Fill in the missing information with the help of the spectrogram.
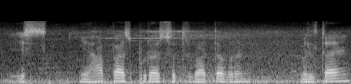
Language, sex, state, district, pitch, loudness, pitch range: Hindi, male, Bihar, Darbhanga, 130 Hz, -16 LUFS, 115-135 Hz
